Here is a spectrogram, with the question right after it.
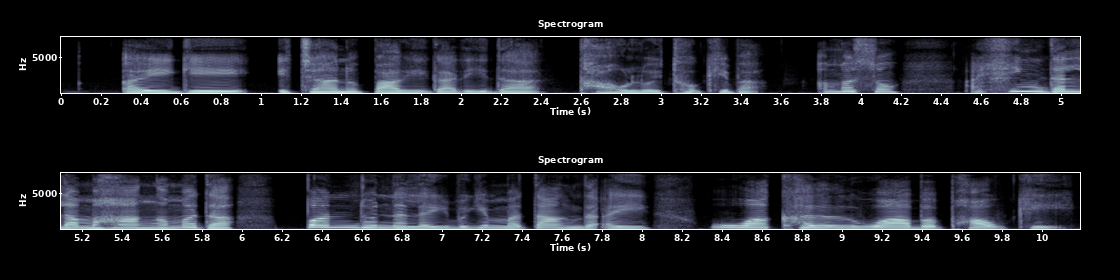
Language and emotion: Manipuri, fearful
